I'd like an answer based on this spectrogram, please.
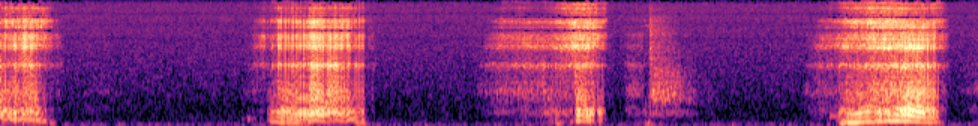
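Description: Three loud rough snores on the in-breath, roughly every four seconds, with quiet breathing between; typical sleep snoring.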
